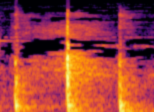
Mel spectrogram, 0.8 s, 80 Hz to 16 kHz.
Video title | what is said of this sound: MORGAN 4/4 1600 CROSSFLOW 1972 www.catlowdycarriages.com | I'm tapping it for you so you can see that it's solid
